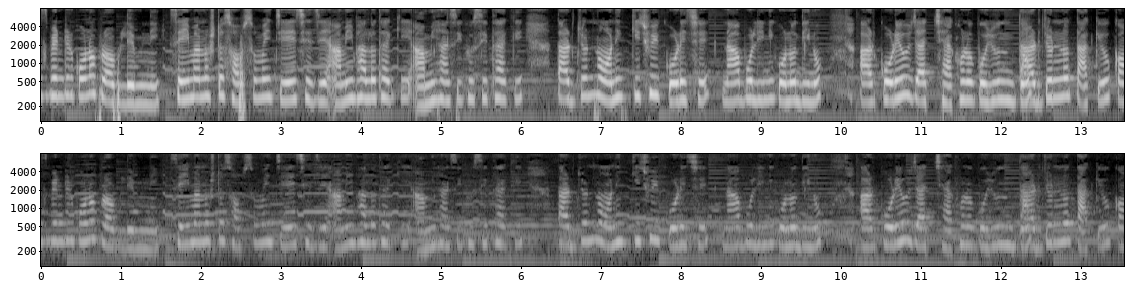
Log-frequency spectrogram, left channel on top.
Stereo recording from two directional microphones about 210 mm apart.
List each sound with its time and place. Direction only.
0.1 s speech: 50° left (ahead or behind)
